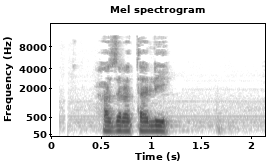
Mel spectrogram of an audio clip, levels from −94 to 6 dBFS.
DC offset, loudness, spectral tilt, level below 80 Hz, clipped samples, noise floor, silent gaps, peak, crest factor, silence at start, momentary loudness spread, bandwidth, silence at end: under 0.1%; -29 LUFS; -6 dB/octave; -72 dBFS; under 0.1%; -65 dBFS; none; -14 dBFS; 18 dB; 0.5 s; 8 LU; 11.5 kHz; 1 s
